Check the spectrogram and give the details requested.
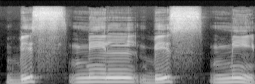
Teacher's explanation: মিম ঠোঁটের শুকনো অংশ থেকে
